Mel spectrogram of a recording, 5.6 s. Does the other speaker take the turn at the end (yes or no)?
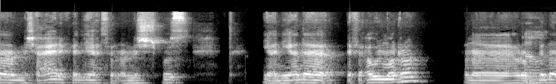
no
